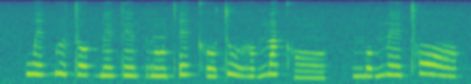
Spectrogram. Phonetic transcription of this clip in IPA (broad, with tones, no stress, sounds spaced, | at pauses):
w e˧ ɡ͡b ɯ˦˨ t ɤ˧ ɡ͡b ẽ˨ t ẽ˨ p r õ˨ tʼ e˧ kʰ o˨ t u˦˨ ɦ ɤ˨ ŋ͡m a˦ kʰ õ˨ | ŋ͡m o˨ ŋ͡m ẽ˧ tʰ ɔ˦˨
